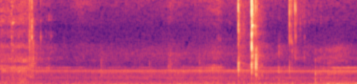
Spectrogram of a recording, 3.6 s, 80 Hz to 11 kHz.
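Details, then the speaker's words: 4-wire Honeywell hydronic zone valve: quiet motor hum with sharp, uneven clicks as the chewed, stripped teeth on the motor head slip, so the valve can't close the end switch. "Alright, so now I'm going to show you a clip from the other zone valve, and you'll hear the clicking. That clicking is these teeth on the motor head."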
